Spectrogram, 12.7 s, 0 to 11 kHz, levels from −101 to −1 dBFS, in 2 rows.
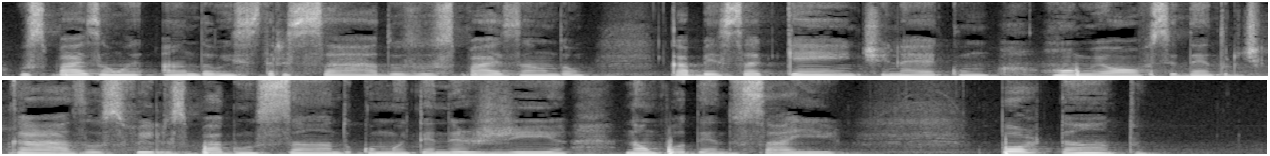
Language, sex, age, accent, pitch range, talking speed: Portuguese, female, 20-39, Brazilian, 195-235 Hz, 125 wpm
